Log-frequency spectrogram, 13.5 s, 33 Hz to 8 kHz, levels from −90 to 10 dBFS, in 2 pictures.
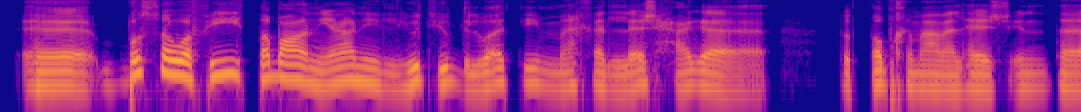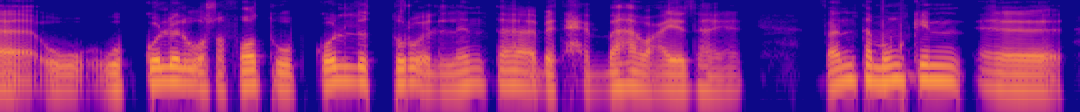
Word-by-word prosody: آآ، 120 -2 +2
بُص 140 - 0
هو 205 -4 +10
في 200 +6 0
طبعًا 175 -1 +5
يعني 145 +2 0
الYouTube 125 +7 -1
دلوقتي 140 +3 -2
ما 115 -1 -7
خلاش 110 0 -3
حاجة 115 -1 -2 0.5
في - - -31
الطبخ 125 -2 -2
ما 110 -1 -4
عملهاش، 105 -1 -3
أنت 110 0 -3
و 105 +1 -8
وبكل 140 +7 +3
الوصفات 130 -2 +2
وبكل 140 +6 0
الطرق 145 0 0
اللي 110 +2 -5
أنت 135 +1 -7 0.3
بتحبها 115 +4 -4
وعايزها 105 0 -3
يعني. 95 +1 -15 0.5
فأنت 155 +6 0
ممكن 160 0 +2
آآ 105 -5 -1
125 Hz, 130 wpm, -22 LUFS, 110-145 Hz, 0.5 s, هو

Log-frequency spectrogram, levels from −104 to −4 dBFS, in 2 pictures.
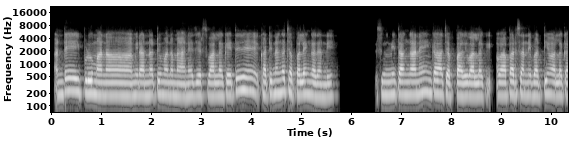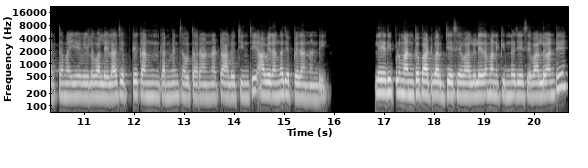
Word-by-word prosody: అంటే 190 +5 -1 0.2
ఇప్పుడు, 200 -1 +4 0.2
మన 180 0 +2 0.6
మీరన్నట్టు 180 +1 0
మన 180 -1 -1
మేనేజర్స్ 175 +1 -2
వాళ్ళకైతే 175 +4 0 0.5
కఠినంగా 195 +3 0
చెప్పలేం 190 -1 +1
గదండీ. 165 -1 -1 1.0
సున్నితంగానే 185 0 +1
ఇంకా 205 -1 +1 0.2
చెప్పాలి 175 -1 +2
వాళ్ళకి. 170 0 +1 0.3
ఆ - - +5
పర్సన్‌ని 185 -1 0
బట్టి 175 +2 0
వాళ్ళకి 175 -1 0
అర్థమయ్యే 170 0 -4
వేలో 170 0 -2
వాళ్ళేలా 165 0 +1
చెప్తే 180 +1 -3
కన్ 175 -1 -1 0.2
కన్విన్స్ 170 +1 -5
అవుతారు 165 0 -5
అన్నట్టు 165 +2 -7
ఆలోచించి, 170 +4 -4 0.2
ఆ - - +2
విధంగా 180 +1 0
జెప్పేదాన్నండి. 165 -4 -2 1.1
లేదు 205 0 +5
ఇప్పుడు 205 0 -1
మనతో 190 +1 +3
పాటు 185 -1 +5
వర్క్ 175 -2 +1
జెసేవాళ్ళు 175 -1 +1
లేదా, 180 +1 +2
మనకింద 180 0 -4
జెసేవాళ్ళు 175 0 0
అంటే 220 +9 0
180 Hz, 115 wpm, -24 LUFS, 170-185 Hz, 1.1 s, ఆ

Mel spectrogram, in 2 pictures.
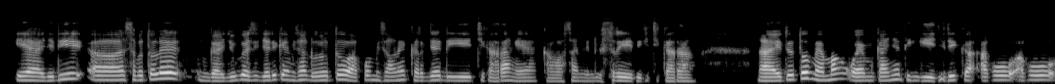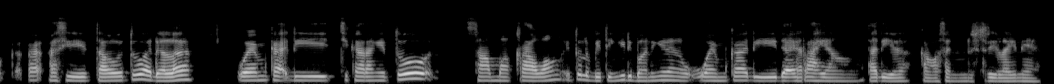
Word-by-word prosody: Iya, 190 -3 +3
jadi, 235 +8 +1
eee, 205 0 +3
sebetulnya 235 +6 +6 0.2
enggak 170 -3 -1
juga 215 +4 +2
sih 195 -2 -5
jadi 200 +3 0
kayak 215 -2 0
misalnya 210 -1 -2
dulu 195 - 0
tuh 225 -1 +3
aku 180 +4 -2
misalnya 195 +2 -4
kerja 185 0 -2
di 175 -2 0
Cikarang 175 +1 -3
ya 165 +1 -5
kawasan 150 +3 -8
industri 160 +2 -2
di 160 - -7
ki - - -19
Cikarang 155 0 -3 0.6
nah 170 0 +7
itu 180 +5 +2
tuh 280 - +9
memang 220 +4 +3
UMK-nya 185 +4 +1
tinggi 175 -4 -1
jadi 195 - +1
kek 190 - +1
aku 205 +2 +1
aku 210 - -1 0.3
ka - - -15
ka 195 +1 -2
kasih 180 -1 -1
tau 175 +1 +3
itu 225 - -1
adalah 180 0 +5 0.6
UMK 190 +1 +1 0.2
di 185 0 -1
Cikarang 185 -3 -1
itu 245 +8 +5 0.3
sama 180 -1 -3
Karawang 180 +4 0
itu - - -12
lebih 175 -3 -2
tinggi 175 +3 -5
dibandingkan 185 +1 -3
dengan 170 - -4
UMK 175 +1 -4 0.2
di 170 -1 +1
daerah 170 0 +2
yang 160 -1 -4 0.3
tadi 160 -1 -1
ya 155 - -5 0.2
kawasan 150 +1 -7
industri 150 +1 -6
lainnya. 150 -1 -5
180 Hz, 170 wpm, -22 LUFS, 170-200 Hz, 0.6 s, tuh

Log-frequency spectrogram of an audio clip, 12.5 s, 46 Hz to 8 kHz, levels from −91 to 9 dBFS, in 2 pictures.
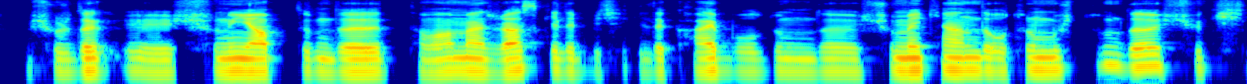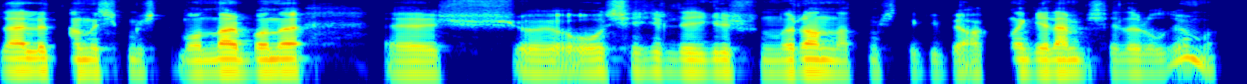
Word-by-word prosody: "şurada, 110 +1 0
iii, 105 -3 -5
şunu 110 +2 -3
yaptığımda, 110 -1 +4
tamamen 110 +1 +1
rastgele 110 -1 +1
bir 105 - -20
şekilde 105 +1 -10
kaybolduğumda, 110 -1 -3
şu 115 +2 -8
mekânda 115 0 +3
oturmuştum 120 +6 -4
da 140 +1 +4
şu 115 -3 -14
kişilerle 110 -2 +3
tanışmıştım, 100 -1 -5
onlar 105 +1 +6
bana, 110 +1 +6 0.4
eee, 95 0 -1
ş - - -12
o 100 +2 -3
şehirle 105 0 -4
ilgili 105 0 -2
şunları 100 +2 0
anlatmıştı" 100 -3 -2
gibi - - -9
aklına 105 - -5
gelen 105 0 +3
bir - - -15
şeyler 100 -1 -9
oluyor 95 - -6
mu? 195 - -5
110 Hz, 155 wpm, -26 LUFS, 105-115 Hz, 0.4 s, onlar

